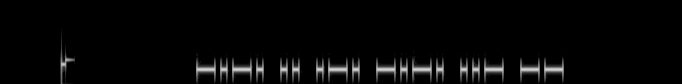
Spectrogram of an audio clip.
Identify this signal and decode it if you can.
Morse code, heard as a keyed tone, about 20 wpm, 700 Hz. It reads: CIRCUM
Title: Build A Word - 6 Letters At A Time - 12-Letter Words - 20wpm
